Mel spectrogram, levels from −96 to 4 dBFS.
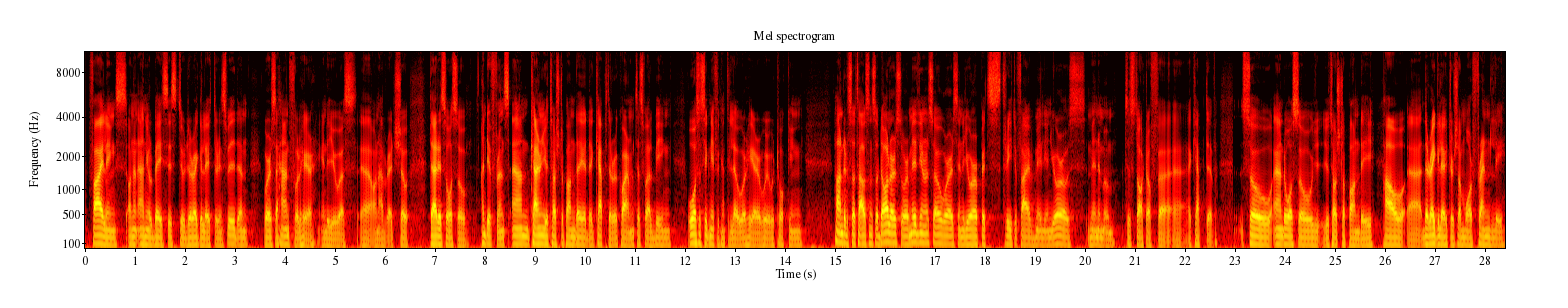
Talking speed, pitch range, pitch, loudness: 175 wpm, 85-95 Hz, 90 Hz, -30 LUFS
